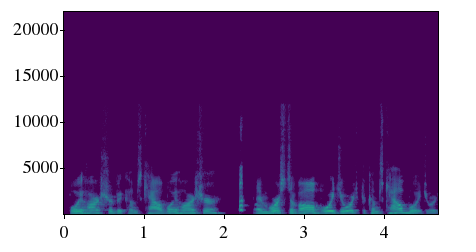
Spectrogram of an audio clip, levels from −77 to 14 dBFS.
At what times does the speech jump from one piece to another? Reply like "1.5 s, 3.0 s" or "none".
none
